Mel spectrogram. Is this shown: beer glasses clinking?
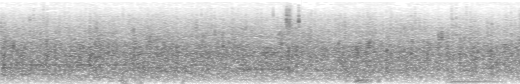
no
